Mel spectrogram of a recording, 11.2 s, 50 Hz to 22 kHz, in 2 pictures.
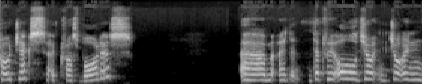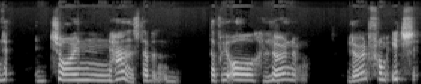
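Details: Adult woman who stutters, attending youth meetings for people who stutter since 1995; part-word and whole-word repetitions; stuttering.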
